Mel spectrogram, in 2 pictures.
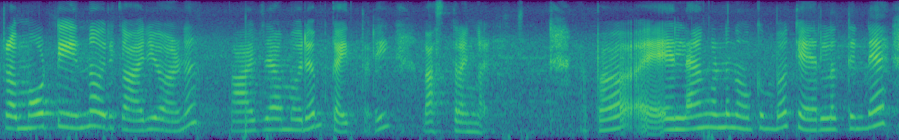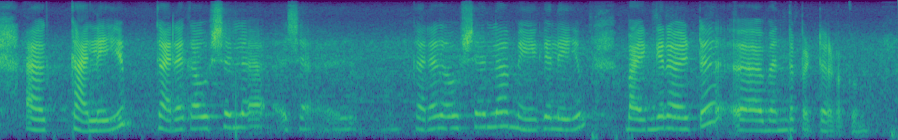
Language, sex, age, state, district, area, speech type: Malayalam, female, 18-30, Kerala, Thiruvananthapuram, urban, spontaneous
